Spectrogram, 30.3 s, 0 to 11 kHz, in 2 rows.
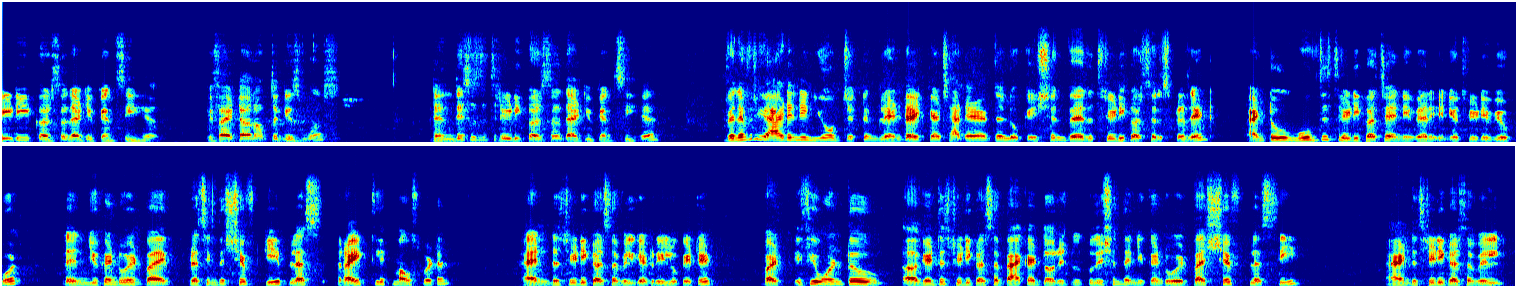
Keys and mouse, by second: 2.8 click, 28.2 shift+c, 28.5 shift+c.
